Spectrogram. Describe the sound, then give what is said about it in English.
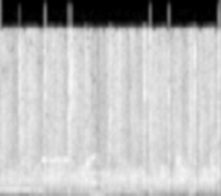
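Enthusiastic crowd applause after a candidate's campaign speech in a congressional race: dense, steady clapping that runs loud and unbroken through the whole clip. “a very enthusiastic crowd for Alex Sink”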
